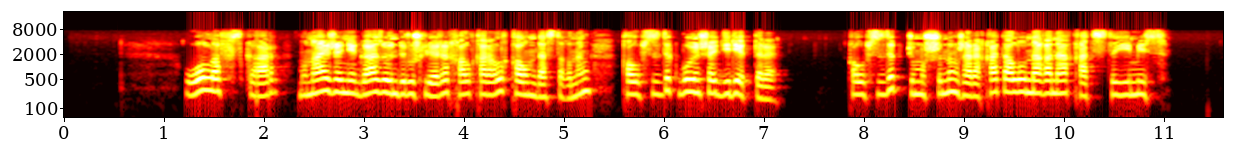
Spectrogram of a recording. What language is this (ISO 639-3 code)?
kaz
